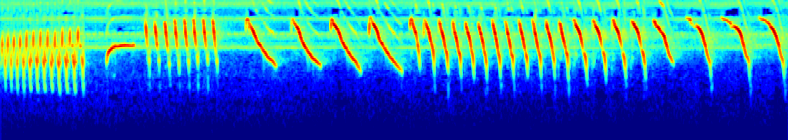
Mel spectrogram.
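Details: Canary song meant to get young birds singing: a buzzy rattle, one rising whistle, a brief fast trill, then a long run of evenly repeated descending whistled notes, about three per second at first and quickening.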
